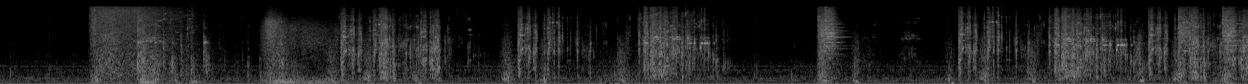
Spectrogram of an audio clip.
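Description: Glass panes shatter loudly.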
